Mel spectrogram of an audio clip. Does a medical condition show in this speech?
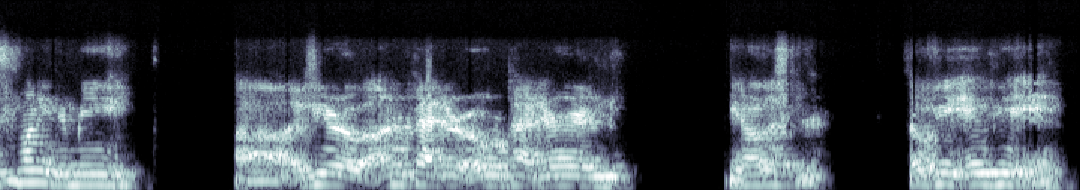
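Yes: cerebral palsy; wheelchair user.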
